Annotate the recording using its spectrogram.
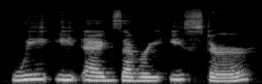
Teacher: even though there's a lot of breaks i'm trying to connect that last sound to the next sound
